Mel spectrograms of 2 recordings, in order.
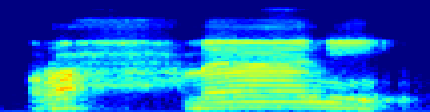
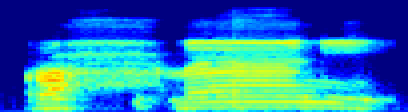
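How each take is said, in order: First: The h sound flows out with breath. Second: The same.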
